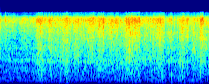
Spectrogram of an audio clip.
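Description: Plastic bubble wrap rustling and crinkling as it is handled inside a cardboard box, with many small irregular crackles.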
